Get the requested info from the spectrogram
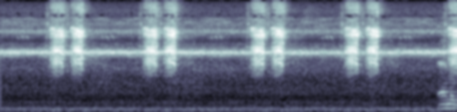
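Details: A common true katydid in the Chicago region, a mainly nocturnal singer, gives harsh, buzzy rasps in pairs, repeated about once a second.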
